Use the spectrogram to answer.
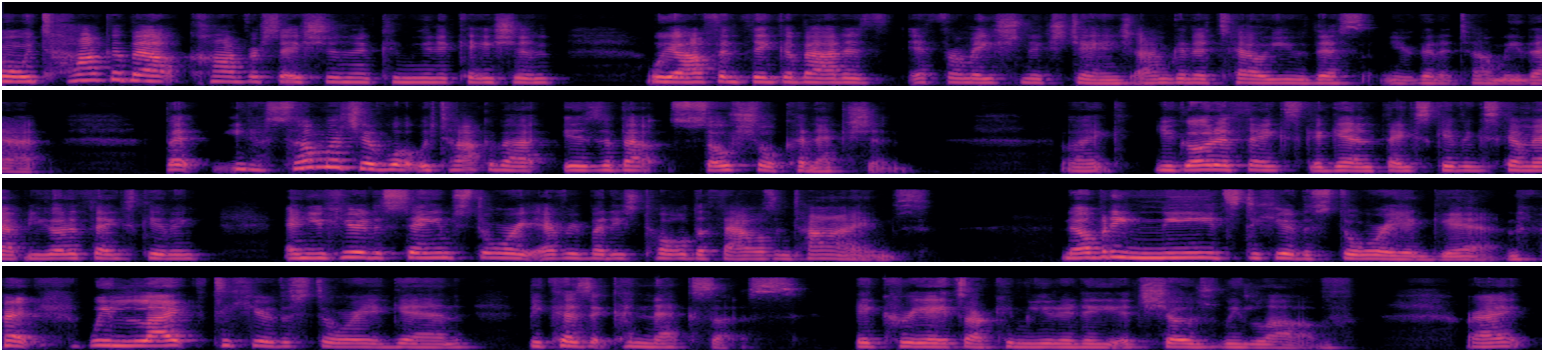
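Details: Adult woman speaking; Normal fluent speech.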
